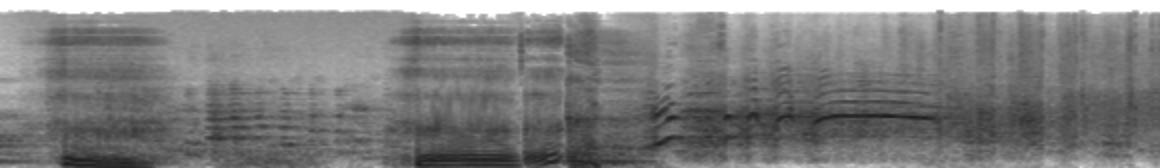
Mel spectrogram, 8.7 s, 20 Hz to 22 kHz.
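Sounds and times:
man's voice imitating loud rasping snoring: 0:00.0 - 0:05.0
crowd laughing: 0:01.3 - 0:03.0, 0:04.7 - 0:08.5
crowd clapping: 0:05.8 - 0:08.7.

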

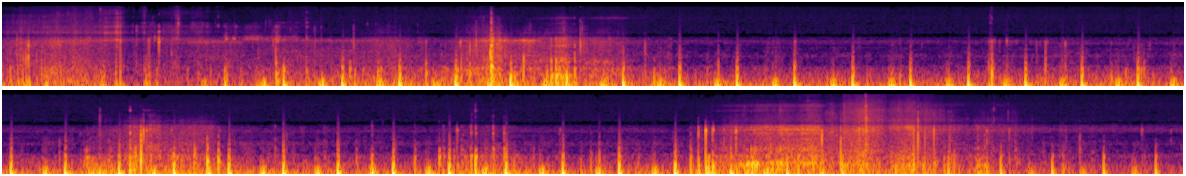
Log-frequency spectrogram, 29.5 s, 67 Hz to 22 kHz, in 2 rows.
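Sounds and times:
soft airy breaths: 0:00.0 - 0:09.3, 0:11.4 - 0:19.0, 0:23.6 - 0:29.4
faint hum: 0:00.0 - 0:29.5
close steady heartbeat thumping: 0:03.2 - 0:24.0, 0:26.7 - 0:29.5.

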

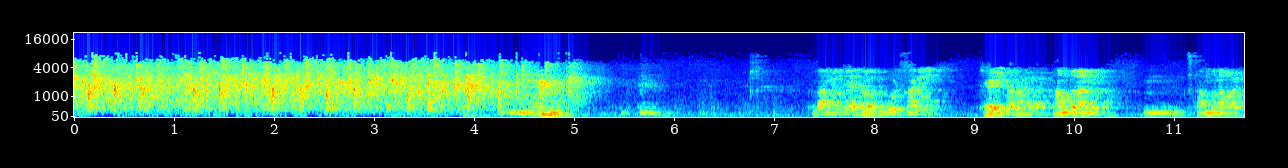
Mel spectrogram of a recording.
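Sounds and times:
crowd applause: 0:00.0 - 0:05.3
speech: 0:07.4 - 0:11.6.

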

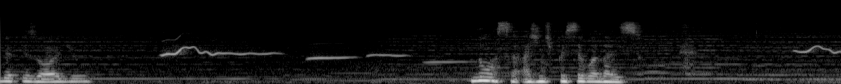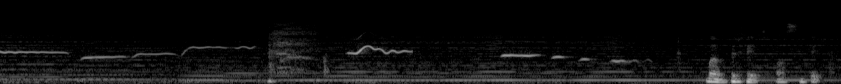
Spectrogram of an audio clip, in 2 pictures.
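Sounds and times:
speech: 0:00.0 - 0:01.0, 0:04.7 - 0:06.5, 0:15.5 - 0:16.8
person whistling a western-style theme melody: 0:01.6 - 0:04.9, 0:07.9 - 0:12.6, 0:13.4 - 0:14.9.

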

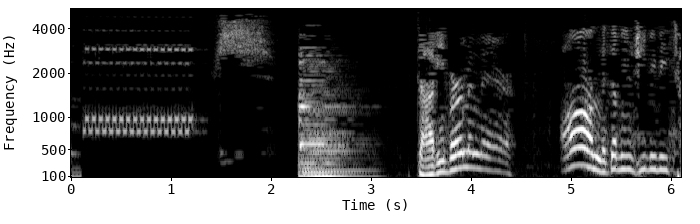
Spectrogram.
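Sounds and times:
electronic phone ringing: 0:00.1 - 0:01.5
burst of rich sound: 0:01.4 - 0:03.3
speech: 0:03.5 - 0:06.0.

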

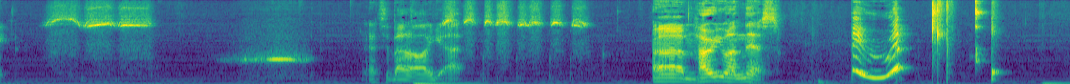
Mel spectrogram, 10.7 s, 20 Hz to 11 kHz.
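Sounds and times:
person whistling: 0:00.4 - 0:01.6, 0:02.2 - 0:03.2, 0:04.6 - 0:06.0
speech: 0:03.7 - 0:05.0, 0:06.5 - 0:07.8.

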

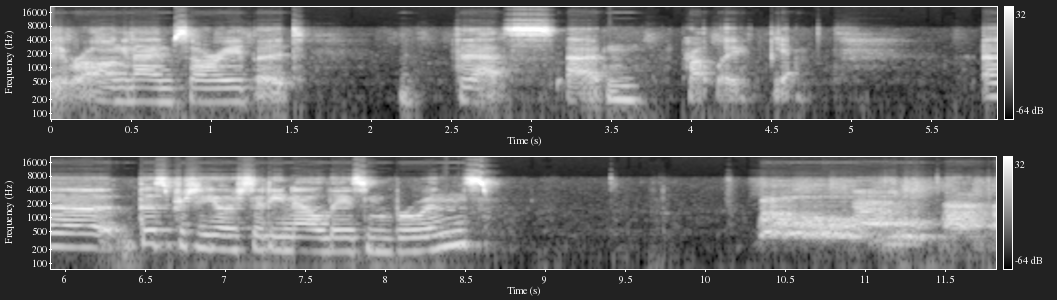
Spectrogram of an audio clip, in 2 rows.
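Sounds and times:
speech: 0:00.4 - 0:05.1, 0:05.8 - 0:08.7
dogs barking and yelping: 0:10.3 - 0:11.8.

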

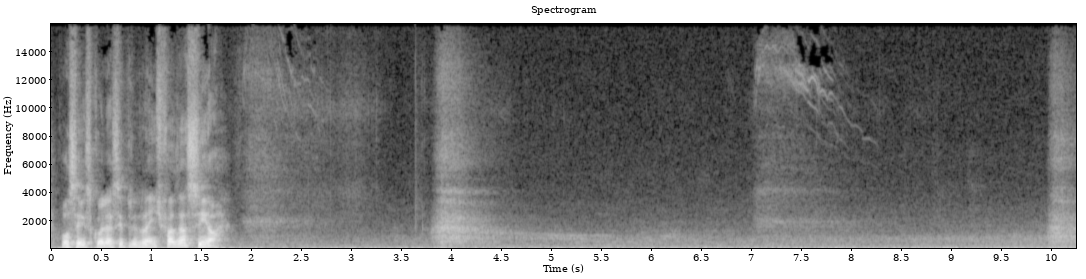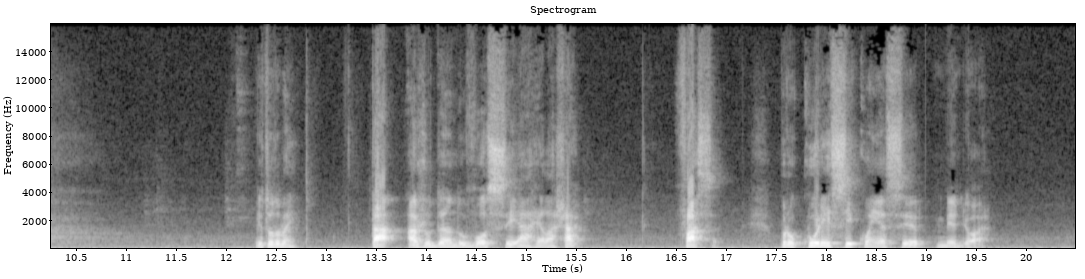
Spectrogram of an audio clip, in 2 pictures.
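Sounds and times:
speech: 0:00.1 - 0:01.9, 0:12.3 - 0:12.9, 0:13.5 - 0:15.6, 0:16.6 - 0:17.0, 0:17.6 - 0:19.7
person taking slow relaxing breaths: 0:01.8 - 0:05.8, 0:06.7 - 0:11.6, 0:17.1 - 0:17.6.

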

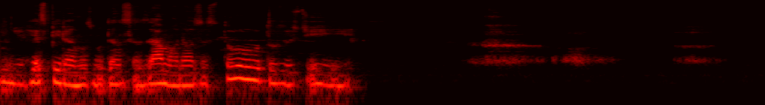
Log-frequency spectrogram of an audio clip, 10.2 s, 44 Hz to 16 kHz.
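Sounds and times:
speech: 0:00.4 - 0:04.8
deep breaths with soft voiced sighs: 0:04.8 - 0:08.2, 0:09.0 - 0:09.8.

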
